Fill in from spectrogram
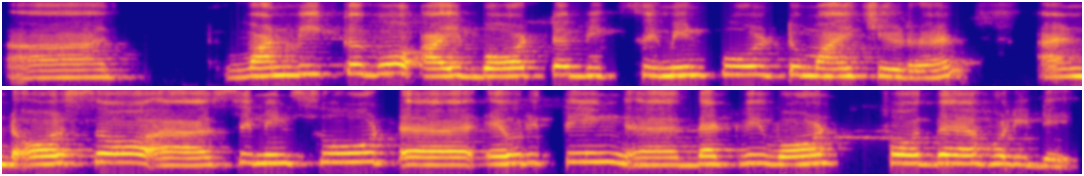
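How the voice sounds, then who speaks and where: A high-voiced woman in her thirties, originally from Sri Lanka, answers test questions over a video call. She speaks hesitantly, filling gaps with pauses and fillers and keeping her phrasing simple. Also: poor audio. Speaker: exam candidate.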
